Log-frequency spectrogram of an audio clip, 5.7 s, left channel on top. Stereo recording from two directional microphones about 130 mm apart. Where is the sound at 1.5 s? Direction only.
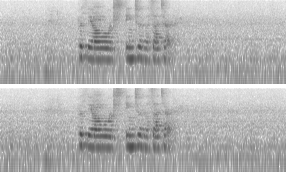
5° right (ahead or behind).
